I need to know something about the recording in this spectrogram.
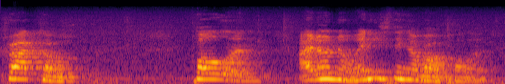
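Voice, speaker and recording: A young Argentinian woman speaks in a fairly high voice, her thick accent colouring every phrase. She talks chattily, full of ums and restarts, on a translation panel. The sound comes from a distance in a very echoey room with a faint hiss. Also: lively intonation, moderate pace, muffled recording. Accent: Argentinian Spanish. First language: Spanish. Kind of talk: panel talk with poetry reading. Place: festival event room.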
